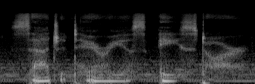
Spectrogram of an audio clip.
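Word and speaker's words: Sagittarius A*: It is called Sagittarius A, pronounced Sagittarius A star, named for the constellation in whose direction it lies.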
